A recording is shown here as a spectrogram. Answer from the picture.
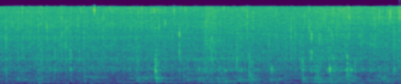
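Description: Cubed chayote, corn, almonds and onion sizzling in butter and oil in a frying pan, with a spatula stirring them and scraping and clicking against the pan now and then.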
